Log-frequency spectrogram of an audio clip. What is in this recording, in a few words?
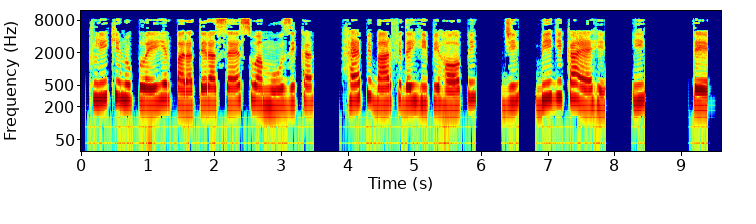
happy birthday hip hop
